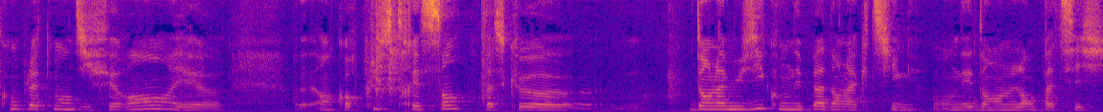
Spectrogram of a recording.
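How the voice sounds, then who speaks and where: A woman talks at a medium pitch with fairly even intonation. Her pace is fairly slow, broken by long, frequent pauses. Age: 30s. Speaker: singer. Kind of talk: interview. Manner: hesitant.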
